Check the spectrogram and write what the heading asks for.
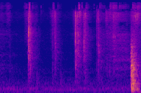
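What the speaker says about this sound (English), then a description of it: "I'm gonna gotta shuffle these cards a couple of times." Tarot cards shuffled by hand give a few brief riffling bursts, ending in a louder snap as the deck comes together, close and alone.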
